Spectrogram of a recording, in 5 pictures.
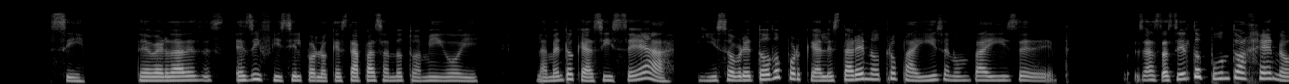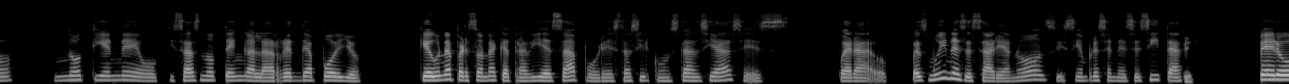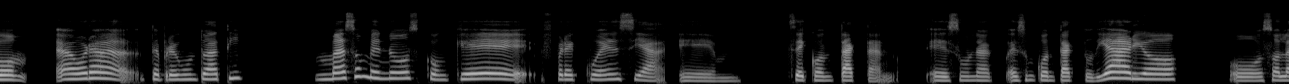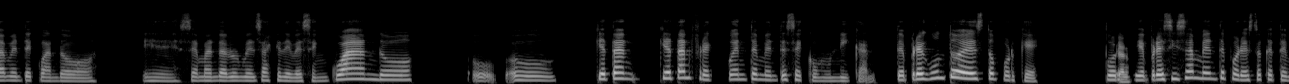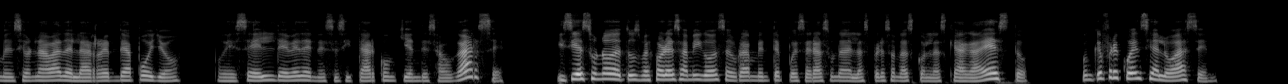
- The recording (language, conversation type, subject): Spanish, advice, ¿Cómo puedo apoyar a alguien que está atravesando cambios importantes en su vida?
- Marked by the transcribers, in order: other background noise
